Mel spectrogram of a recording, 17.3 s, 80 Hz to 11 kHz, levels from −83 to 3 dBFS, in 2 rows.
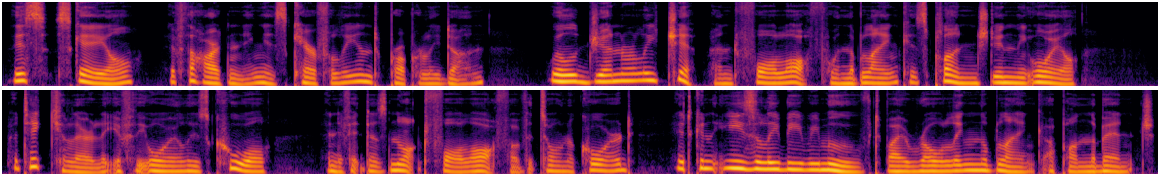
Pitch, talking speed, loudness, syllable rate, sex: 175 Hz, 185 wpm, -17 LUFS, 5.1 syllables/s, female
